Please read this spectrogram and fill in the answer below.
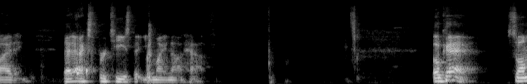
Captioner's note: clicking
